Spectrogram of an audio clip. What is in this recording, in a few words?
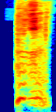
damage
